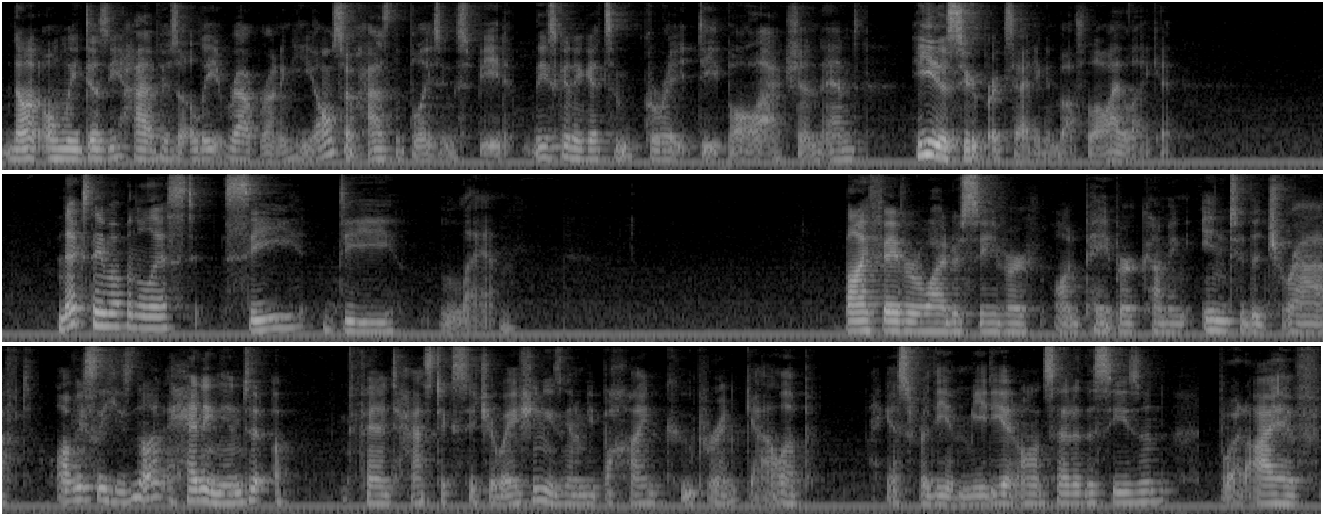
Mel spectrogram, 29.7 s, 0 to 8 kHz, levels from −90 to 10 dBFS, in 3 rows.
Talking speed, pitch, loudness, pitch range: 160 wpm, 115 Hz, -35 LUFS, 90-130 Hz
